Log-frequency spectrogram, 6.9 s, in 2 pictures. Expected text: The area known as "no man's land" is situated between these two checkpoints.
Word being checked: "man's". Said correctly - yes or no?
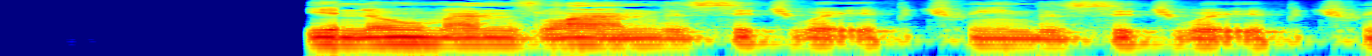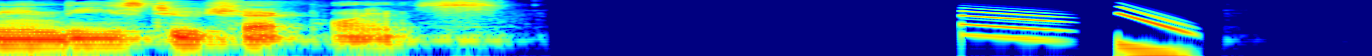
no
